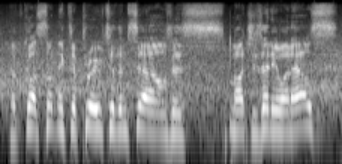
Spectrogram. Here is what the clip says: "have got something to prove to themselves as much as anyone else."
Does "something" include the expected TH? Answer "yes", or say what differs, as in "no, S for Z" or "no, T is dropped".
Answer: yes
